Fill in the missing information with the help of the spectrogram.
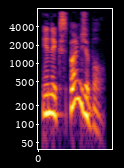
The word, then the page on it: inexpungible: British English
